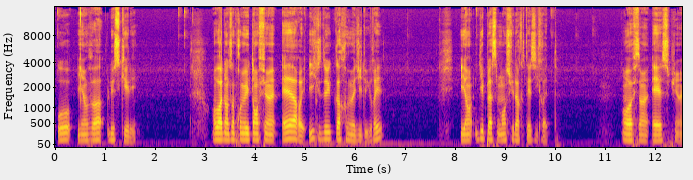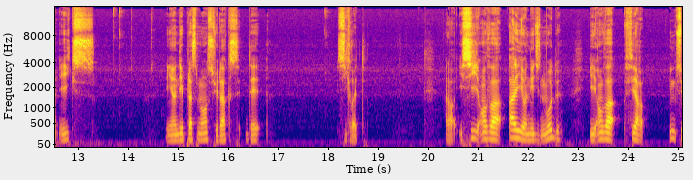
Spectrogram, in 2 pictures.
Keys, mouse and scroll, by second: 0.4 s, 4.4 r, 7.0-8.3 middle drag, 8.3 click, 10.3 middle click, 10.9-11.5 scroll up 1, 11.5 scroll up 1, 11.8 s, 14.0 middle click, 14.6 scroll up 2, 15.2 click, 20.6 scroll down 2, 20.9 middle click, 21.6 Tab.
